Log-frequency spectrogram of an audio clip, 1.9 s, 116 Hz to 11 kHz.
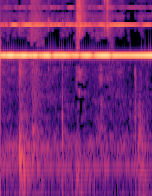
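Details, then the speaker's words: Steady piercing whistle near 3 kHz at constant pitch over quiet room noise, heard only in this bathroom, not electrical, persists with the light off and grows louder; source turned out to be the toilet. "If I turn off the light, it still resonates and it just gets louder and louder and louder."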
